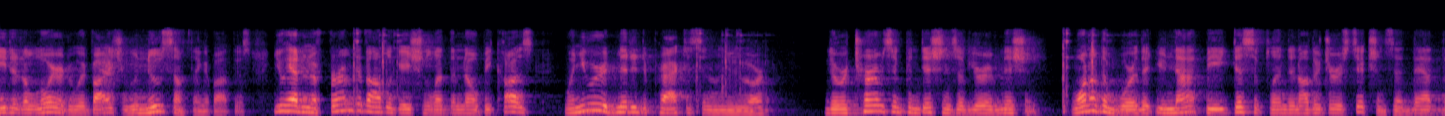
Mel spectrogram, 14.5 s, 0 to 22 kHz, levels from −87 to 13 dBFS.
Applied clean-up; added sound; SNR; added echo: neural mask model RNNoise.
